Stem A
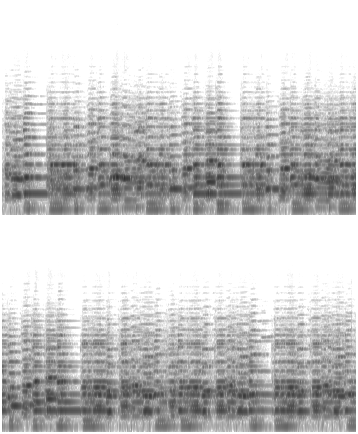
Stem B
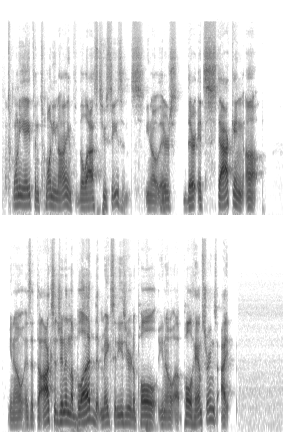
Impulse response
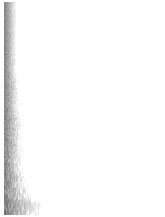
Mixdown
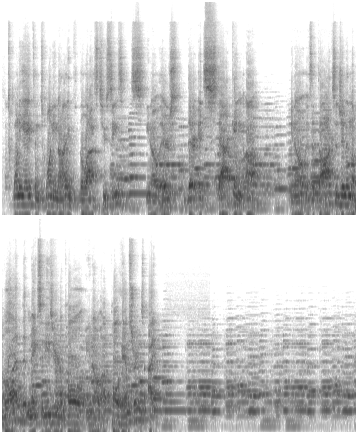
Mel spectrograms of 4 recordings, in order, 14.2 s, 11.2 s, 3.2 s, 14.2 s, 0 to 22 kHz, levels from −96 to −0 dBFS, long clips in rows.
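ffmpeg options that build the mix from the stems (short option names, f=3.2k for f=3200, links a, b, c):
-filter_complex "[0:a]adelay=2100,volume=-9dB,asplit=3[a][b][c];[b]volume=-14.5dB[d];[c]volume=-7.5dB[e];[1:a]acompressor=threshold=-25dB:ratio=6,asoftclip=type=tanh:threshold=-26dB,volume=-2dB,asplit=2[f][g];[g]volume=-5.5dB[h];[2:a]atrim=start_sample=2205[i];[d][h]amix=inputs=2:normalize=0[j];[j][i]afir=irnorm=-1:irlink=0[k];[e]aecho=0:1:76:1[l];[a][f][k][l]amix=inputs=4:normalize=0"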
